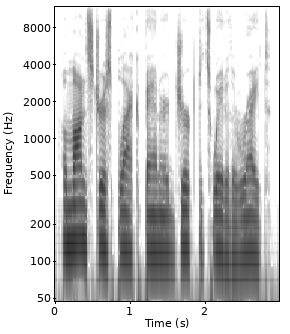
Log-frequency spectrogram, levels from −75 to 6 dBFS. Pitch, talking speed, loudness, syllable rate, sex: 120 Hz, 200 wpm, -20 LUFS, 4.8 syllables/s, male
